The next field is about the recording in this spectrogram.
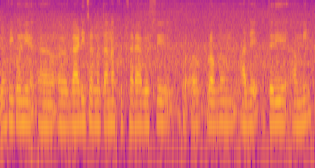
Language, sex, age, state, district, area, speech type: Marathi, male, 18-30, Maharashtra, Nanded, urban, spontaneous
